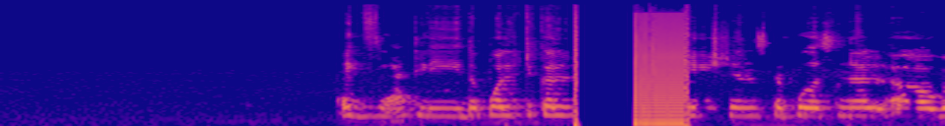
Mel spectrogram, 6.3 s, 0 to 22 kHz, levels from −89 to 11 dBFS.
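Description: At 3.82 s the speech is cut by a sharp pop. It's a cable pulled and plugged in while live. The signal drops to near silence for about 0.71 s. During that gap a 50 Hz mains buzz bursts in for about 0.34 s as only the plug tip makes contact. A second pop at 4.59 s brings the sound back. On a waveform this shows as two spikes around a flat gap. A spectrogram shows the buzz as stacked horizontal lines at 50 Hz and its harmonics.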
